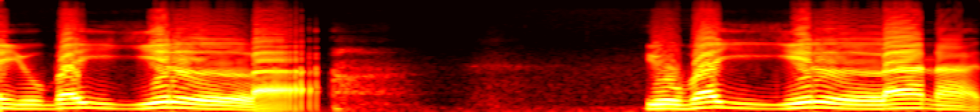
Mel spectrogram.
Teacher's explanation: Idghamnya adalah nun sukunnya diidghamkan ke huruf lam. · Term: idgham bila gunnah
